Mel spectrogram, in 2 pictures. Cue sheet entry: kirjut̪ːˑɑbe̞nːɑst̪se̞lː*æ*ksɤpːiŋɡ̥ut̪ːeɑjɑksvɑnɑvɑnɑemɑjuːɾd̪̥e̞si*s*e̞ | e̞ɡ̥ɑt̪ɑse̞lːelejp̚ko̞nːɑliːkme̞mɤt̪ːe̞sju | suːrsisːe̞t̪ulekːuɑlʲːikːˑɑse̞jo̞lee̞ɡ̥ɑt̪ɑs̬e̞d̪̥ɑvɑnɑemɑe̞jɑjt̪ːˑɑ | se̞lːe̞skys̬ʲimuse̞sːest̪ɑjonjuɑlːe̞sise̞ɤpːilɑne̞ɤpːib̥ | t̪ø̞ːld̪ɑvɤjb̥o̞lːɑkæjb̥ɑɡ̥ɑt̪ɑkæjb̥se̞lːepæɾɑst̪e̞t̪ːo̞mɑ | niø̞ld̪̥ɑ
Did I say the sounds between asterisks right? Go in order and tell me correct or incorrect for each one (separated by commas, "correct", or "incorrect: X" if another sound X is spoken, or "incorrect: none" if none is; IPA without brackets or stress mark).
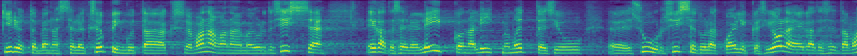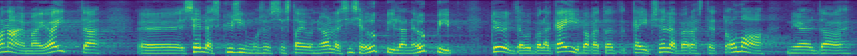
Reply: incorrect: e, incorrect: sː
